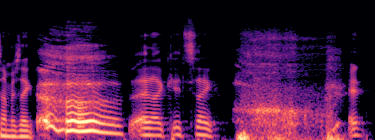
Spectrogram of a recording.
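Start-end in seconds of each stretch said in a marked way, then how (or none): 0.0-1.3 slow strained gasp. Retold or imitated. Smoke expanding in his chest, gasping. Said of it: "expand in my chest".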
